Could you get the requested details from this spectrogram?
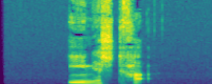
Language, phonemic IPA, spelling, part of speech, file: Navajo, /ʔíːnɪ́ʃtʰɑ̀ʔ/, ííníshtaʼ, verb, Nv-ííníshtaʼ.ogg
- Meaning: first-person singular imperfective of ółtaʼ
